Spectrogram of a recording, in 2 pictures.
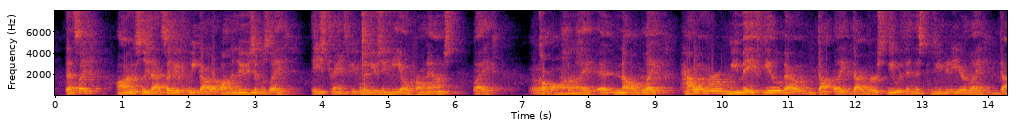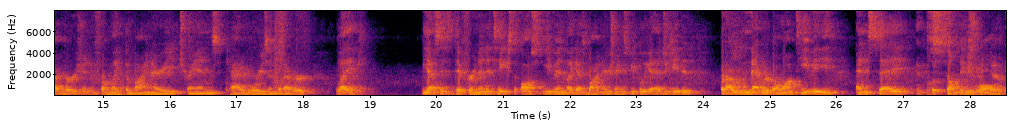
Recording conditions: poor microphone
